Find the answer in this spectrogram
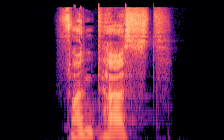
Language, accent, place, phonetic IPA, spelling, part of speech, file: German, Germany, Berlin, [fanˈtast], Fantast, noun, De-Fantast.ogg
- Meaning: fantasist, dreamer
